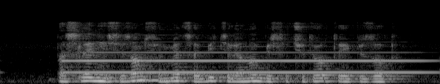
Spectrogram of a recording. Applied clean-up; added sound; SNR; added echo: none; Wind instrument, woodwind instrument; 2 dB; reverberation time 0.7 s.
